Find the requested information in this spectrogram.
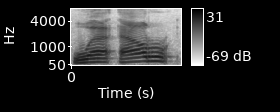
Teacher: এখানে ওয়া সাবলীল, আ শক্ত, র ভারী, ওয়া আর সব ভারী করবেন না, ওয়া আর।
